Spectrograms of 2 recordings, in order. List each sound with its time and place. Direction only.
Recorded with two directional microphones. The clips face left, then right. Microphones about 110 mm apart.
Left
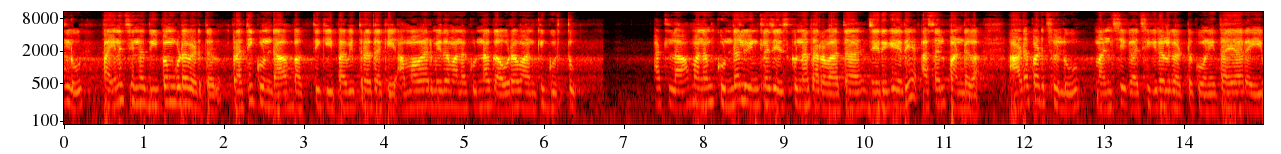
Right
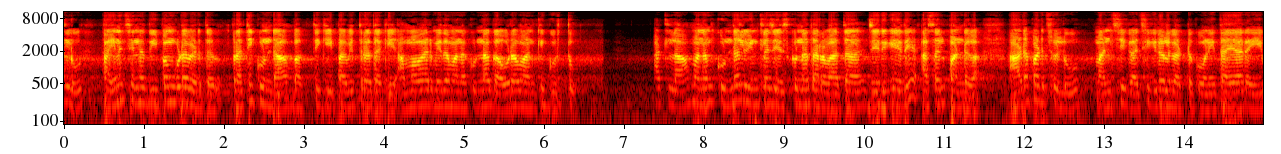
0.0 s a woman's voice: 40° left (ahead or behind)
